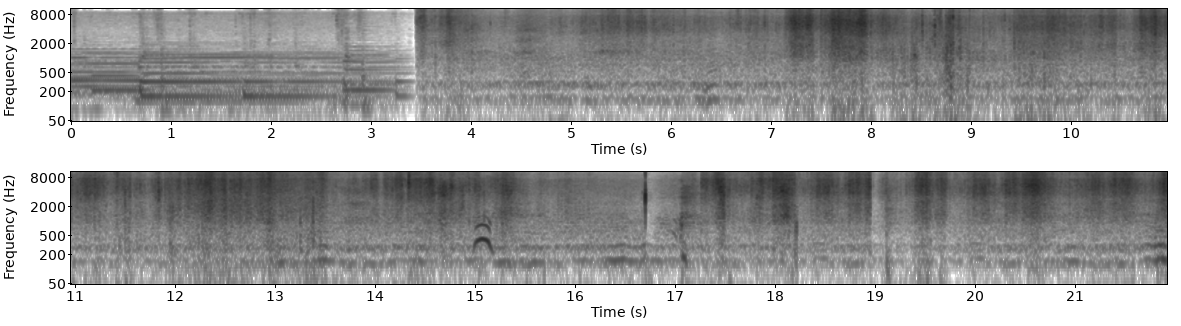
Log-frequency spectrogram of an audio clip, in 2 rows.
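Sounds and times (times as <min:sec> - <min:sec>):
plastic bag crinkling: 0:03.5 - 0:16.1, 0:17.2 - 0:21.9
bees buzzing: 0:03.5 - 0:21.9.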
